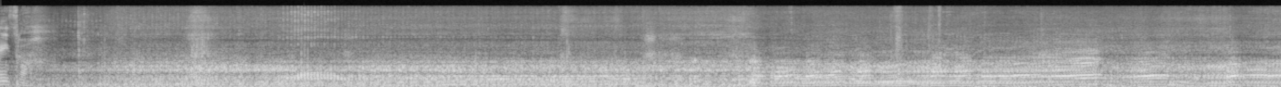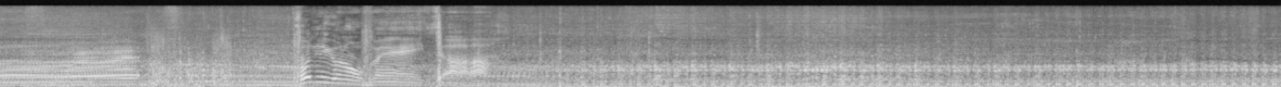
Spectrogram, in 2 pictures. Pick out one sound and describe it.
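Wind rushes past in a low, steady roar.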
